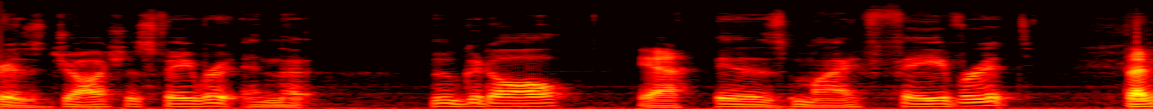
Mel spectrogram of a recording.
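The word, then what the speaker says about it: Uigeadail: My preference, I think I'm gonna say I think this is the Ugadal or whatever, however you pronounce it. Oh yeah, I would say Urgadal. I know there's no R in there.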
